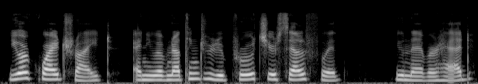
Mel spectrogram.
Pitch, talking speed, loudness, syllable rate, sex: 215 Hz, 150 wpm, -17 LUFS, 5.0 syllables/s, female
